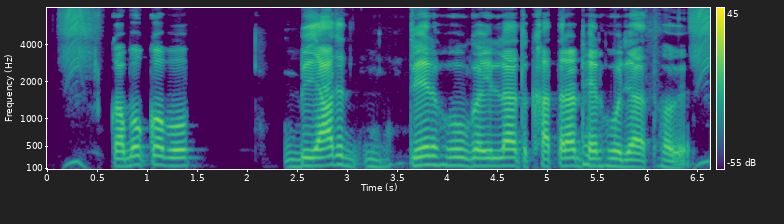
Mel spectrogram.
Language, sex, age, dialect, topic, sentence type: Bhojpuri, male, 18-24, Northern, banking, statement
